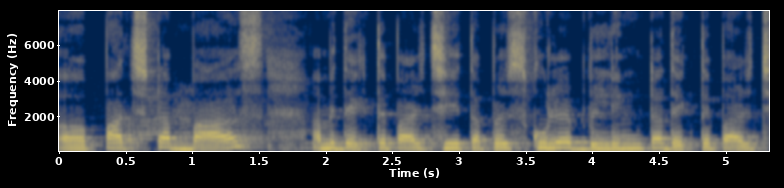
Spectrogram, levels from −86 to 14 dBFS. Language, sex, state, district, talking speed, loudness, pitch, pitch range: Bengali, female, Assam, Kamrup Metropolitan, 125 wpm, -12 LUFS, 230 Hz, 220-245 Hz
